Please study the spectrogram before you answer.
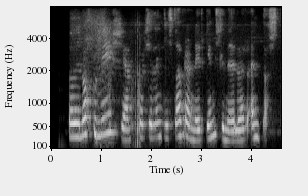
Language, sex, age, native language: Icelandic, female, 18-19, Icelandic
